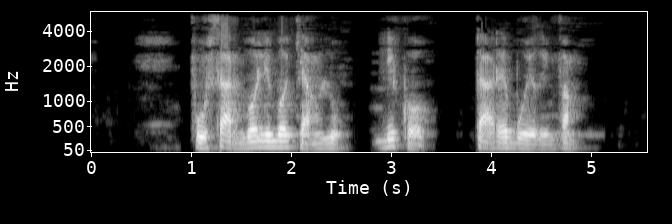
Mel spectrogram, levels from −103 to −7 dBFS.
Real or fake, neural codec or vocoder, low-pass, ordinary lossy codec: real; none; 5.4 kHz; AAC, 32 kbps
